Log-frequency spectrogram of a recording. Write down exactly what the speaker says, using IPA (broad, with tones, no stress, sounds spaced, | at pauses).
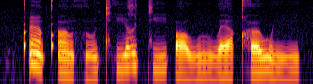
qʼ ĩ˥˧ qʼ õ˧˩ θ õ˩ cʰ i˦˥ ʁ c i˦˥ ʔ ɒ˩ w u˧˩ w æ˧˩ qʰ u˦˥ w ĩ˩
